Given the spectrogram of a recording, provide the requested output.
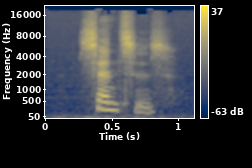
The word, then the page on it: senses: American English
